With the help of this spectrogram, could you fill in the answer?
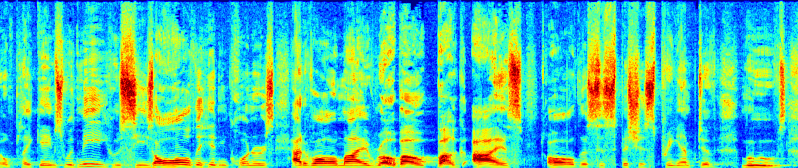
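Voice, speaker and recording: A put-on character voice at a middle pitch moves at a moderate pace with hardly any pauses. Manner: menacing, threatening.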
